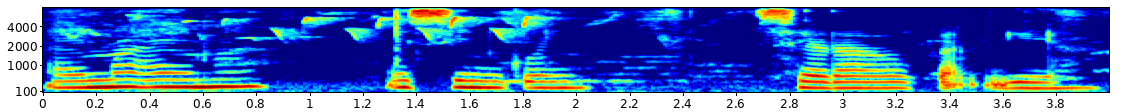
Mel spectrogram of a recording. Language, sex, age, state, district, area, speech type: Santali, female, 30-45, West Bengal, Paschim Bardhaman, urban, spontaneous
